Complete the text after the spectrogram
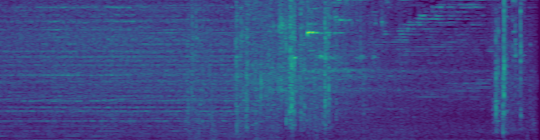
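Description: A game chest opens with a shimmering chime.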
